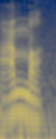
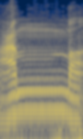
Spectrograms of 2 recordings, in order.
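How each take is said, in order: First: The doubled m passes quickly without a hold. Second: The doubled m is held with a brief stop. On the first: The speaker calls it wrong. "আম্মা এরকম বলে চলে আসা যাবে না" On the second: The speaker calls it right. "একটু থেমে একটু থেমে উচ্চারণ করতে হবে"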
